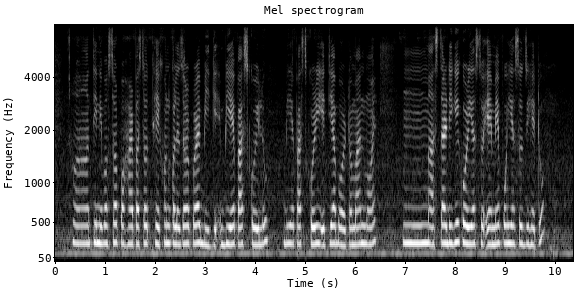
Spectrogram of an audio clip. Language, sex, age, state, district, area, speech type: Assamese, female, 18-30, Assam, Lakhimpur, rural, spontaneous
